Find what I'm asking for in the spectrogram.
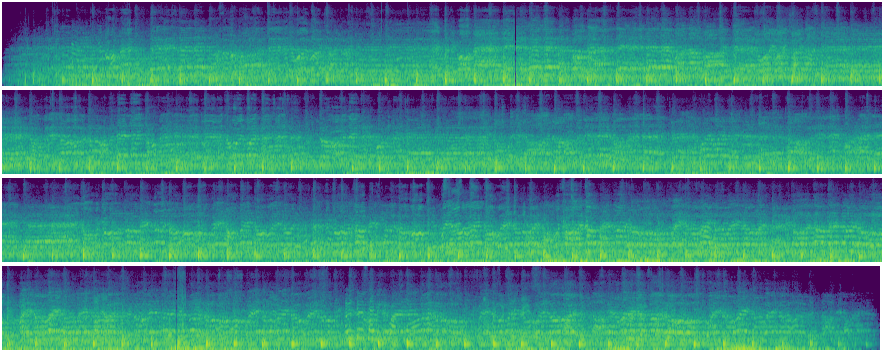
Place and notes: Şehit Muhtar, İstiklal Cd., Beyoğlu/İstanbul, Turchia - Street musicians
Street musicians: Kurdish group playing in Istiklal Caddesi
Marmara Bölgesi, Türkiye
